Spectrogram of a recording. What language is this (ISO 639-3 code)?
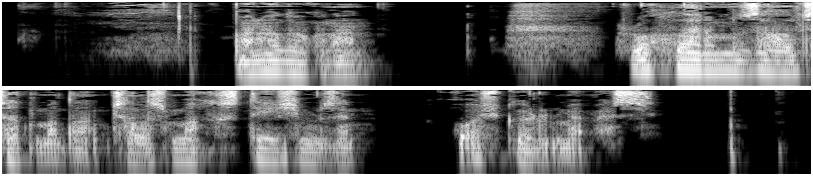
tur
